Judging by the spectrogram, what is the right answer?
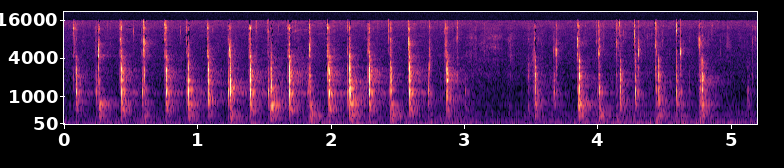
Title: BMW Z3 2.8 M52TU Vanos piston bearing play - before and after adjustment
